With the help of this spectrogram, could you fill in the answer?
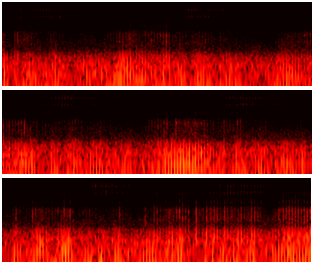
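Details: Three-year-old pet cat purring close up indoors: a deep, even rumble with soft airy surges about every two seconds, alternating in-breath and out-breath phases, nothing else audible.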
